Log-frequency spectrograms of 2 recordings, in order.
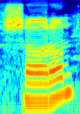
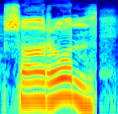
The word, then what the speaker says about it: স্মরণ: দুই নম্বরে, কোনো শব্দের প্রথম বর্ণে মফলা যুক্ত হলে মফলা অনুচ্চারিত থাকে এবং কিছুটা নাসিক্য রূপে উচ্চারিত হয়, যেমন শ্মশান, শ্মশান, স্মরণ, স্মরণ ইত্যাদি।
